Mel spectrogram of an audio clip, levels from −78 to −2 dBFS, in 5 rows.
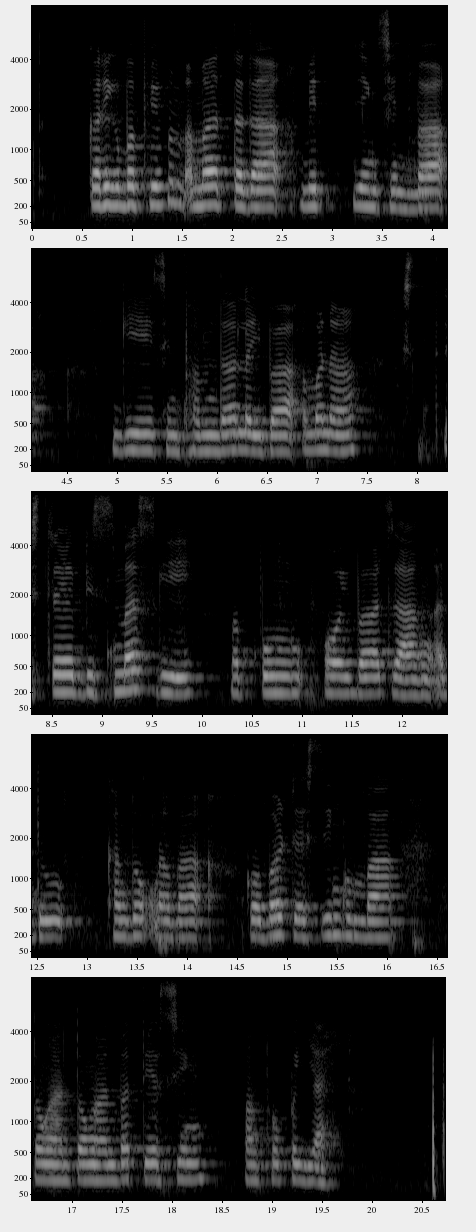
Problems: none marked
